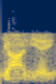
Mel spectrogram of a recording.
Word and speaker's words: Gagne: That is Logan Gagne. Gagne, of course, spelled G-A-N-I-E-A-N-Y. Pronounced Gagne. The only way I can remember that is hockey.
